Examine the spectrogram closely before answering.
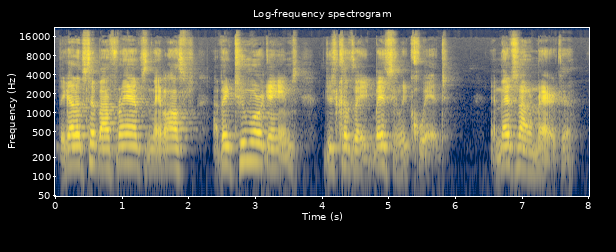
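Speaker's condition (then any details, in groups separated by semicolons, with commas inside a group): Cerebral palsy; power wheelchair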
